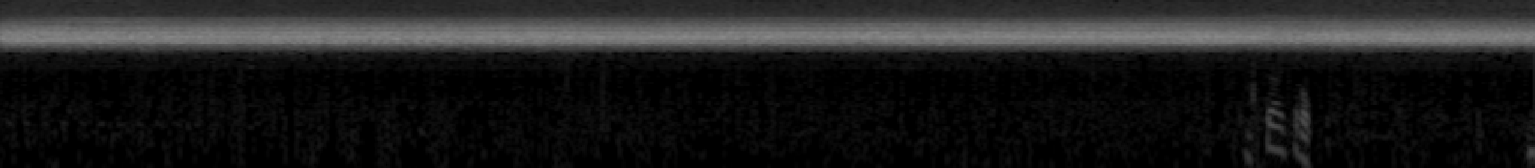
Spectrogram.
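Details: Cicada chorus from thousands of insects in Lokobe Reserve, Nosy Be, Madagascar, forming a constant shrill buzzing wall of sound without pauses. A faint low wavering sound briefly appears near the end.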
